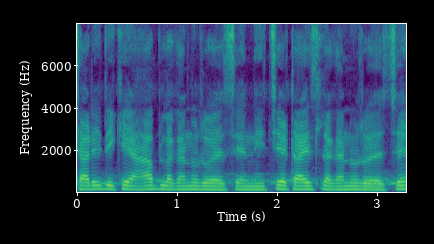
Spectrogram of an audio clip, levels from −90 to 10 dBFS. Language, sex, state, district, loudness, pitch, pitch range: Bengali, male, Assam, Hailakandi, -16 LUFS, 155 Hz, 150-165 Hz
